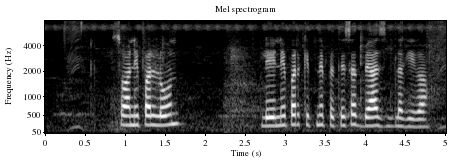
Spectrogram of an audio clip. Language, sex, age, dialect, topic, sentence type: Hindi, female, 18-24, Kanauji Braj Bhasha, banking, question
